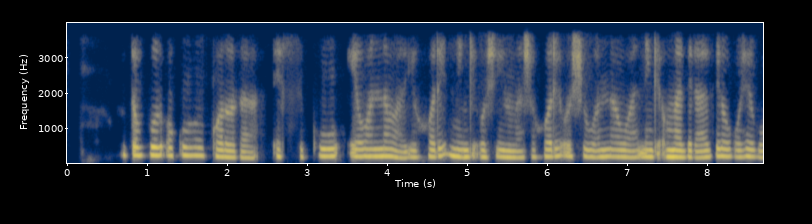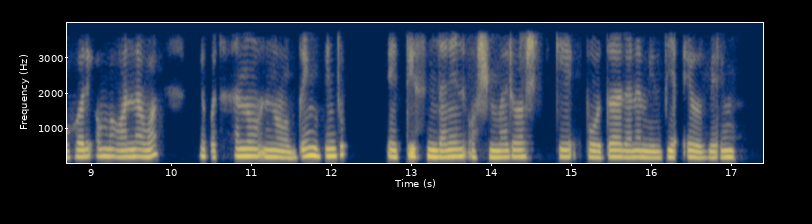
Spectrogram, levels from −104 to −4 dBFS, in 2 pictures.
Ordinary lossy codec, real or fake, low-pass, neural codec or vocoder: AAC, 32 kbps; fake; 3.6 kHz; codec, 24 kHz, 1.2 kbps, DualCodec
